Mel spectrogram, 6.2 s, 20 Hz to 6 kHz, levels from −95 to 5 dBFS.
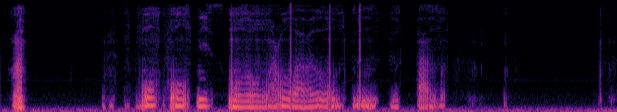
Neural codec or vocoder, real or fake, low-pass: autoencoder, 22.05 kHz, a latent of 192 numbers a frame, VITS, trained on many speakers; fake; 5.4 kHz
